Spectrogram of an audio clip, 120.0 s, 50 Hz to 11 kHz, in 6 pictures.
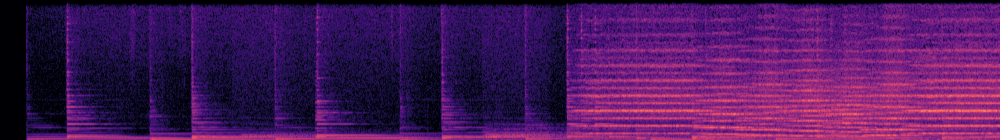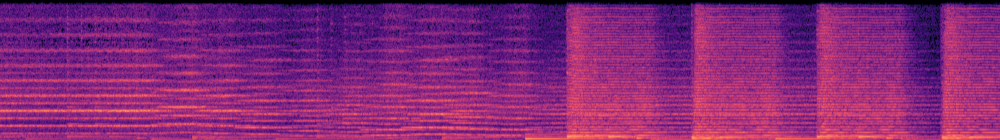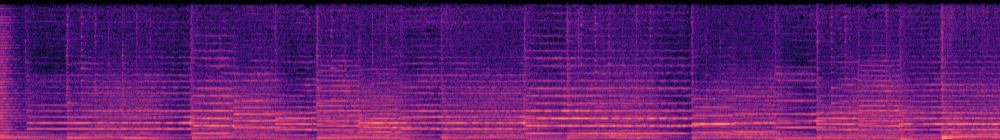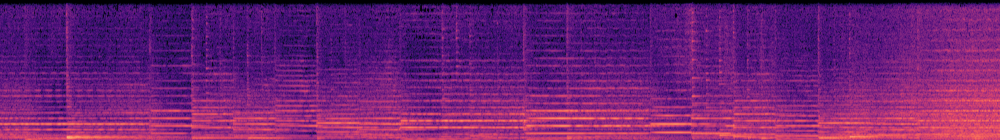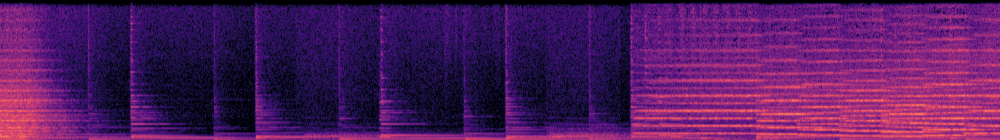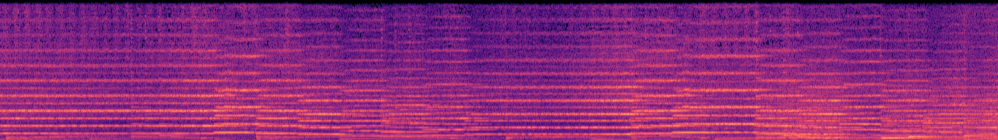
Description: Van de stukken voor orkest is er met behulp van StaffPad een synthetische "weergave" worden gemaakt.
Op.72 No.8 Gymnopédie Symfonieorkest augustus 2025 Fluit, hobo, hoorn, harp, strijkers en cymbaal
